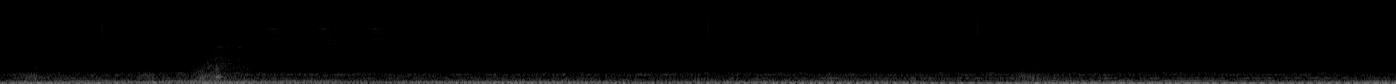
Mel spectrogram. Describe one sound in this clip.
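Short soft interface clicks sound.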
